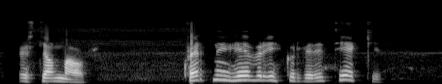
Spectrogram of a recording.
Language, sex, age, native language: Icelandic, male, 30-39, Icelandic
